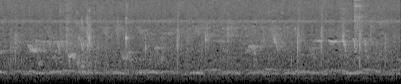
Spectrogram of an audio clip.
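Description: Faint birdsong: a steady run of low, arching notes repeating several times a second, overlaid with scattered higher chirps and short clicks.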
